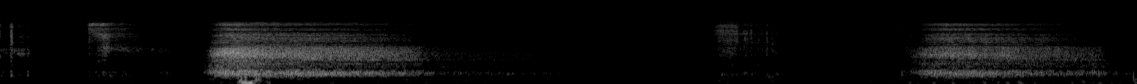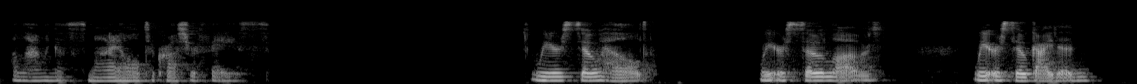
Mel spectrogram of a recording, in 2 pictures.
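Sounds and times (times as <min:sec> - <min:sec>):
slow deep breaths during a guided meditation: 0:00.0 - 0:05.6, 0:09.0 - 0:11.2, 0:20.5 - 0:21.1
speech: 0:11.6 - 0:14.1, 0:16.7 - 0:18.0, 0:19.0 - 0:20.3, 0:21.1 - 0:22.4.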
